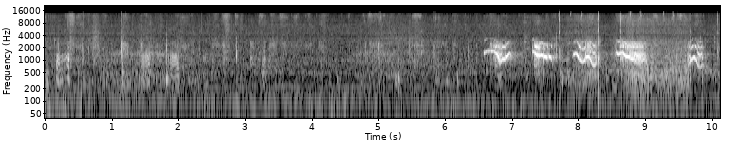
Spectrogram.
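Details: Lagotto Romagnolo puppies, six days old, from an A litter in Hamburg: faint murmurs at first, then five loud wavering whimpers in quick succession near the end, each a short rising-and-falling squeal, with low hum underneath.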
